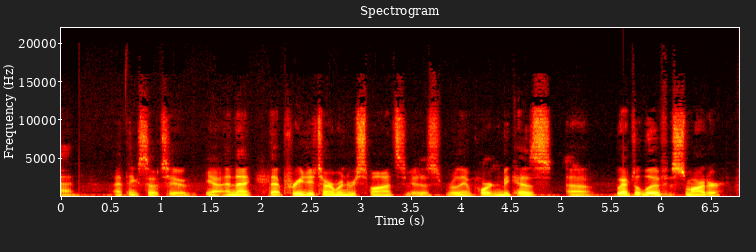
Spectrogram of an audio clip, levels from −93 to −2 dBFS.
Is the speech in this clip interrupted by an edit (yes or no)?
yes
